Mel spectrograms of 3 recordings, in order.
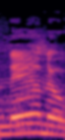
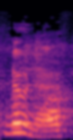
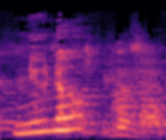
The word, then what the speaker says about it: Nuno: Today we're at Mira, and people are felting, and it's something called nano felting. Nuno. Nuno?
